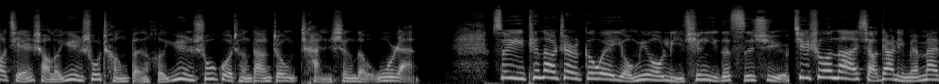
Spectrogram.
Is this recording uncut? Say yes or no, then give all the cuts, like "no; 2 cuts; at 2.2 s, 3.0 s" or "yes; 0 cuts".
no; 1 cut; at 7.9 s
